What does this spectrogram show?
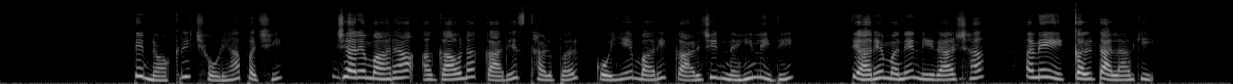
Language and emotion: Gujarati, sad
